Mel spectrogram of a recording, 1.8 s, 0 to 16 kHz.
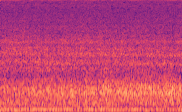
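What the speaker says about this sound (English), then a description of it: "Train goes through." A train rumbles past a level crossing during a 1988 Tour of Britain cycle race, a loud, steady low-frequency roar holding unbroken from start to end.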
